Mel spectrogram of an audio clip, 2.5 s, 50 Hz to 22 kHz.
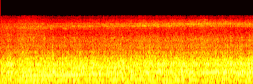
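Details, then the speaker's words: Fully rebuilt Bridgeport milling machine, variable speed head, spindle just switched to low range, running at 120 rpm then up toward the top; even, steady whirr with a faint tone, no knocking or grinding; normal, quiet spindle running. "okay so we're now in 120 rpm up all the way to the top"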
